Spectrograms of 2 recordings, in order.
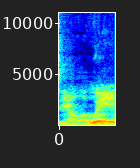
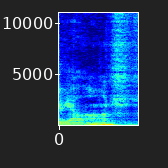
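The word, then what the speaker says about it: Gjallarhorn: It is Yalahorn, but people say Galahorn.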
